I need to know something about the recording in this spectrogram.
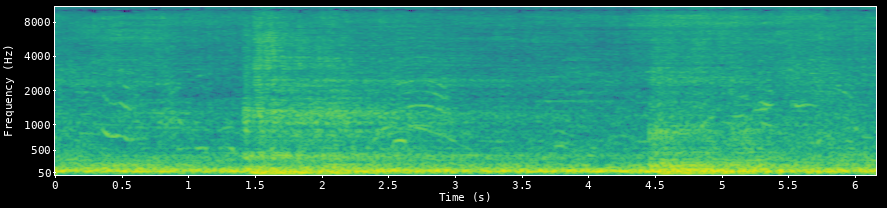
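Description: Tour tram's engine running with a steady low rumble, and a sudden hiss that starts about a second and a half in and cuts off about three seconds later.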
